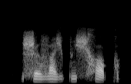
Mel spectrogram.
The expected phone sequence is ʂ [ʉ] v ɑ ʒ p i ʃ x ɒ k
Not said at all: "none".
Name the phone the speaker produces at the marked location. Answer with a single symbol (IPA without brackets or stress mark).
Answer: ə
